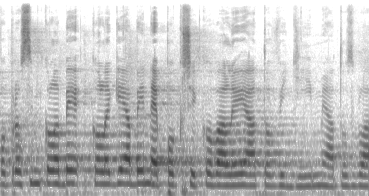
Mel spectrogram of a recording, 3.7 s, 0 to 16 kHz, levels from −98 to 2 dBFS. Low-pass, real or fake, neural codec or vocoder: 14.4 kHz; real; none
